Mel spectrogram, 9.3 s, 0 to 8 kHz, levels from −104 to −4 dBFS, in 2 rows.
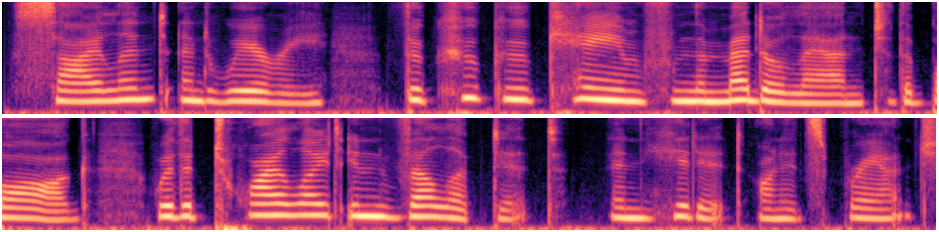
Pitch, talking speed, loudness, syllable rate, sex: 240 Hz, 155 wpm, -17 LUFS, 4.0 syllables/s, female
